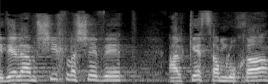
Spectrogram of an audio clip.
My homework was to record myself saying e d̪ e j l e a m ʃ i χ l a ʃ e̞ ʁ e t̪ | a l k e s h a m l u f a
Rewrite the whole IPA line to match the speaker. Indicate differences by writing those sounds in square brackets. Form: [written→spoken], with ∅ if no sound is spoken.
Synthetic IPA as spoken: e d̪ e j l e a m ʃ i χ l a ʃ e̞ [ʁ→v] e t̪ | a l k e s h a m l u [f→χ] a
